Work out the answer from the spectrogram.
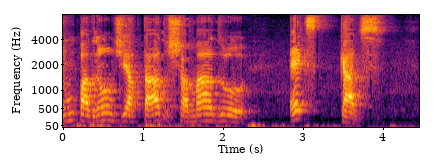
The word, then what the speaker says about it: X-Caddis: padrão de atado chamado x cards Possivelmente vocês devem ver algum vídeo do YouTube com a pronúncia como chamando de xcats Tá mas não tem problema o importante é que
